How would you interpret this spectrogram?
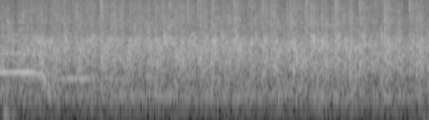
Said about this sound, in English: Okay, actually give a round of applause for the row of people in the back.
